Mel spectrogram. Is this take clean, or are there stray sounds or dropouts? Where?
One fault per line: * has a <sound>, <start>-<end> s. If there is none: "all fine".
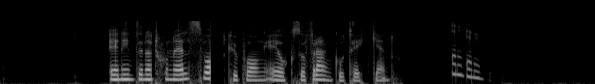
* has a dropout, 2.1-2.2 s
* has a chirp, 4.5-4.9 s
